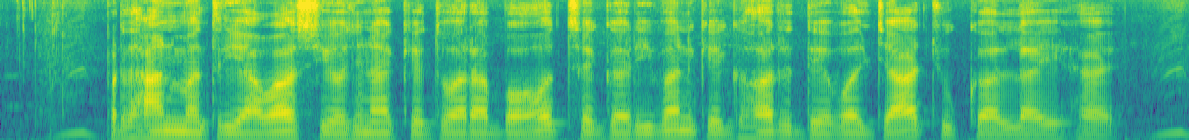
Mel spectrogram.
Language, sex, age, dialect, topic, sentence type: Magahi, male, 41-45, Western, banking, statement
